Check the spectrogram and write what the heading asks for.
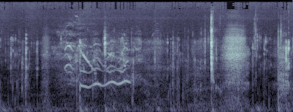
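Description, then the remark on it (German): Chewing of a sticky dango rice dumpling, with soft wet clicks and smacks over a few seconds, and a brief wavering, high-pitched vocal hum partway through. “Steckt man sich so ein ganzes Ding in den Mund? Wie du magst, du kannst auch abbeißen.”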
